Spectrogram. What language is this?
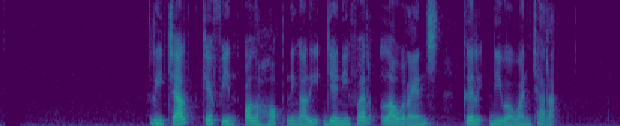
Sundanese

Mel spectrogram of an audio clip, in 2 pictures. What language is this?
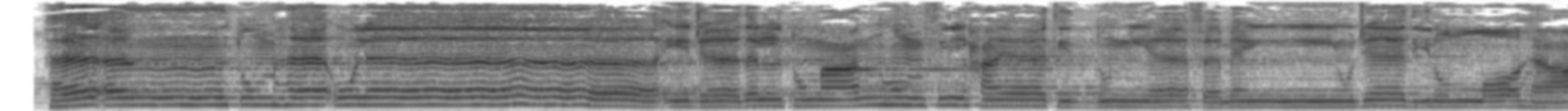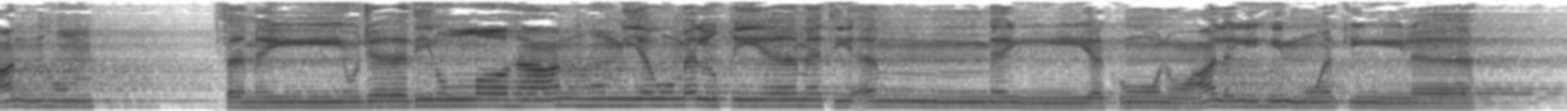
Arabic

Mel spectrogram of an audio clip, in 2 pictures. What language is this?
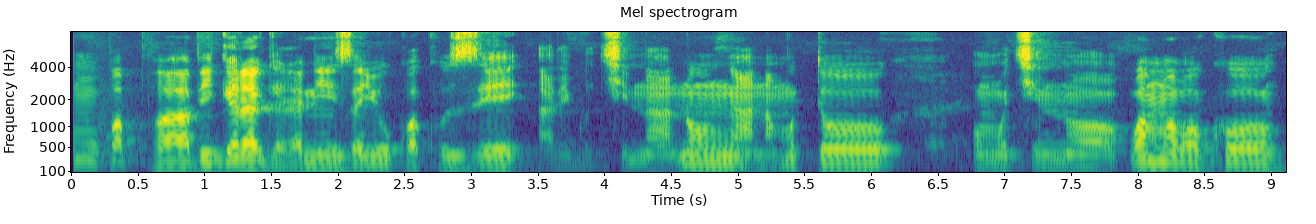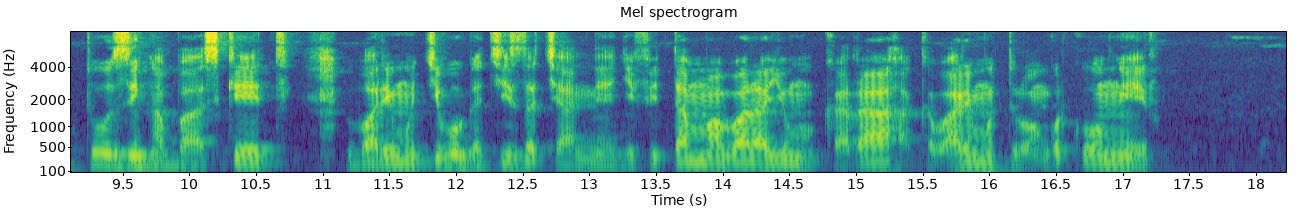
Kinyarwanda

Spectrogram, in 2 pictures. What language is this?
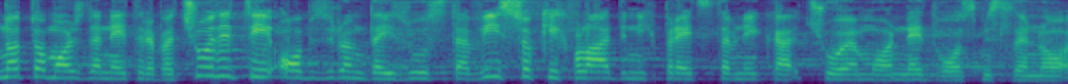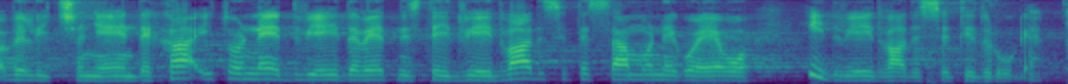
Croatian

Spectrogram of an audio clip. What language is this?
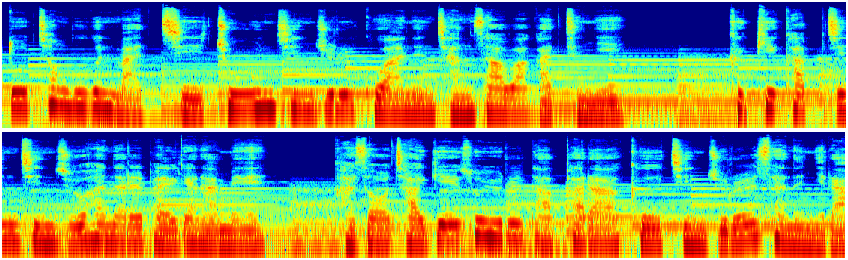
Korean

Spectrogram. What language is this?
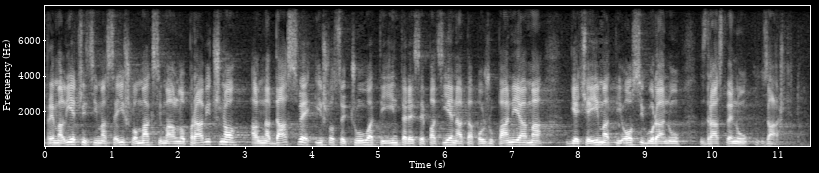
Croatian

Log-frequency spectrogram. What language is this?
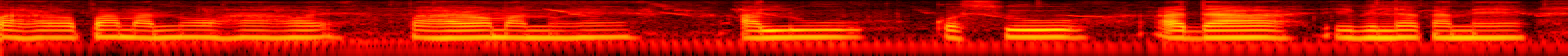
Assamese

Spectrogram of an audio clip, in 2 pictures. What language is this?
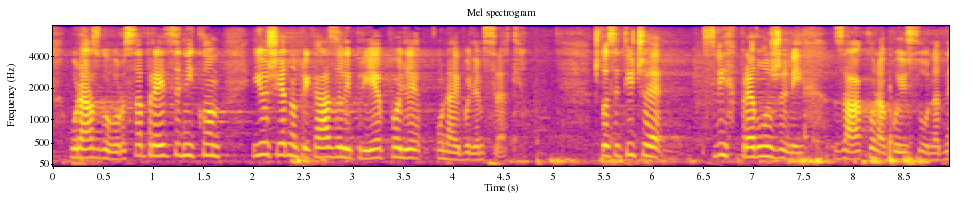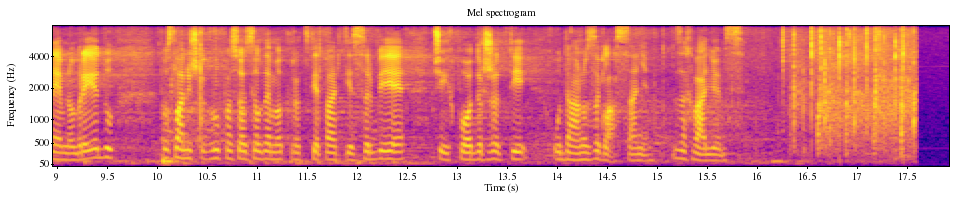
Serbian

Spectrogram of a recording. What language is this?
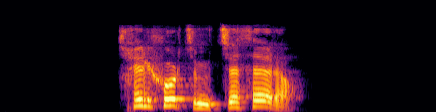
Kabyle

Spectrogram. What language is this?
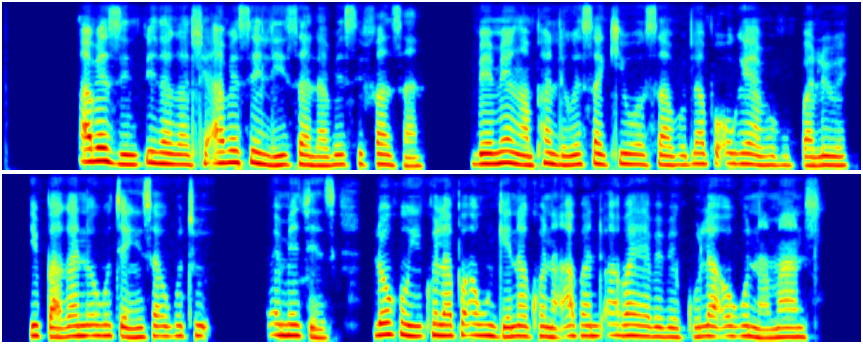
North Ndebele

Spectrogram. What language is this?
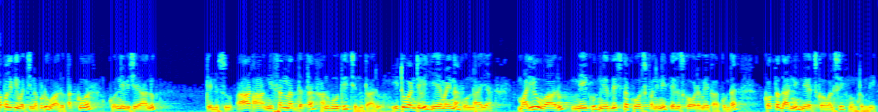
Telugu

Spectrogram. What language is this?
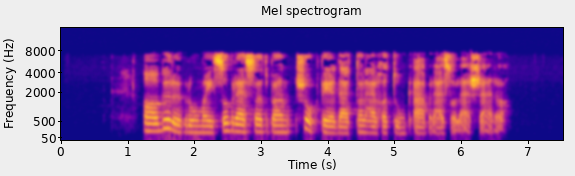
Hungarian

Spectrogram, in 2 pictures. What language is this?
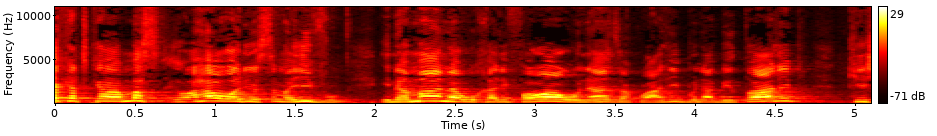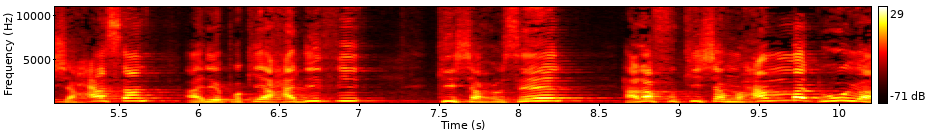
Swahili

